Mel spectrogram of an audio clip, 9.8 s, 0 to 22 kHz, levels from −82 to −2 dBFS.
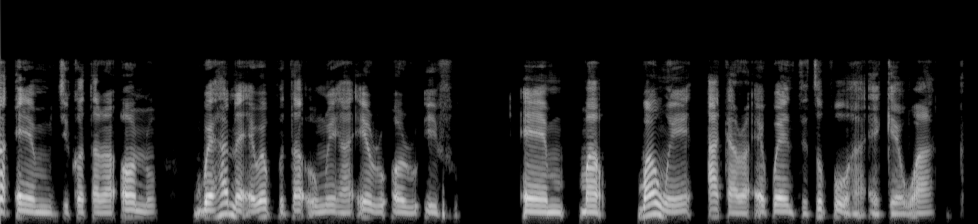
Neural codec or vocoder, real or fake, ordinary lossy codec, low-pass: none; real; none; 7.2 kHz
